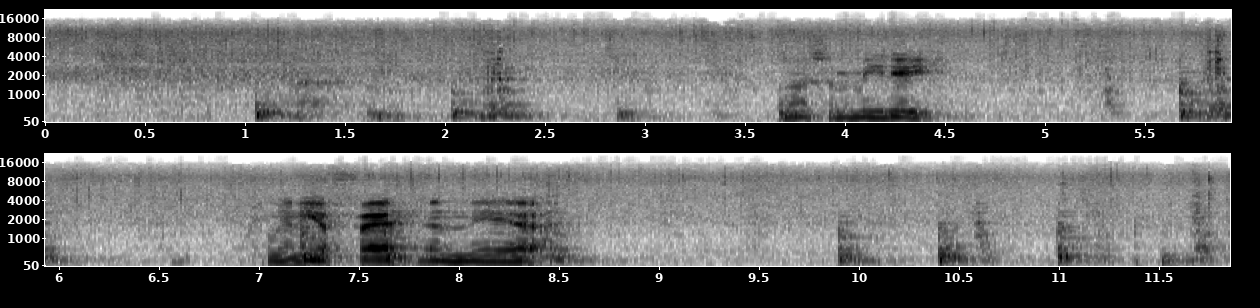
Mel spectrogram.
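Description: Minced beef frying in a pan with a little added water and rendered fat, giving a steady sizzle and crackle throughout, with louder stirring bursts and someone talking over it.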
